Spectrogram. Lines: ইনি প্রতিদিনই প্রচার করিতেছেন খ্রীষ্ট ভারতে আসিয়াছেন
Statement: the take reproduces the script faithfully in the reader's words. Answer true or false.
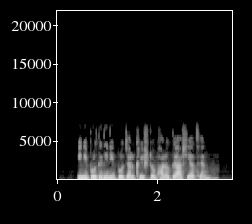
false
